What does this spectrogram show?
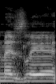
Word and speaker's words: Meslier: Elan Meslier, silent S in net.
